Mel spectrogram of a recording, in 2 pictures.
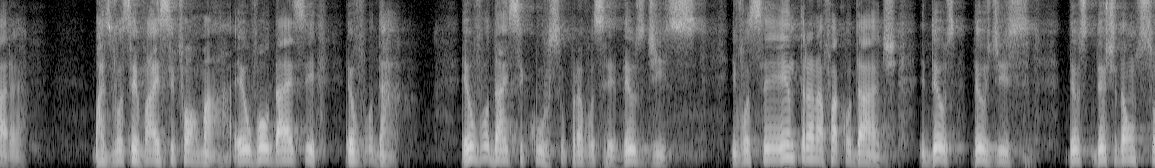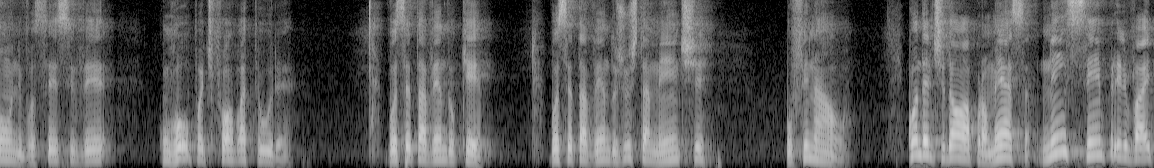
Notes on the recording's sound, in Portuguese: Podcast gravado na PAES Piedade no dia 03/12/2018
